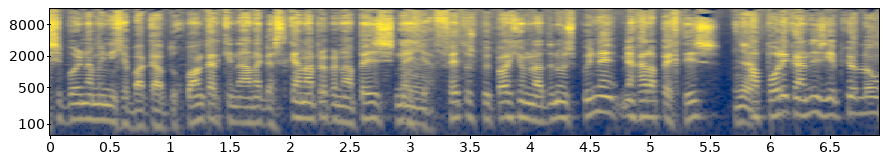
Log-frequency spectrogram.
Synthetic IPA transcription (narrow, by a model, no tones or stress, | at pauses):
sibo̞ɾinɐminiçebɐkɐpt̪uxuɐŋkɐɾcinɐːnɐŋɡɐst̪i̥kɐnepɾe̞pe̞nɐpe̞zissine̞çiɐfe̞t̪o̞spuipɐɾçio̞mlɐndinospuine̞mɲɐxɐɾɐpext̪isɐpo̞ɾikɐnizʝɐpço̞lo̞ɣ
